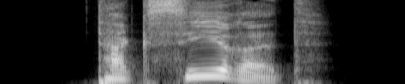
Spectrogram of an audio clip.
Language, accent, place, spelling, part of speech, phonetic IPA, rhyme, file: German, Germany, Berlin, taxieret, verb, [taˈksiːʁət], -iːʁət, De-taxieret.ogg
- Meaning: second-person plural subjunctive I of taxieren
